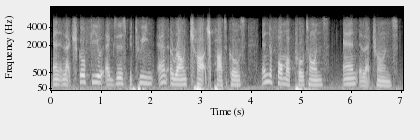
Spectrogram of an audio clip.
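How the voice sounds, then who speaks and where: A man's voice: mid-range voice, normal speed. Man reading a lesson, dull lo-fi sound. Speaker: lecturer. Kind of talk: scripted educational narration. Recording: dull, lo-fi voice-over recording.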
